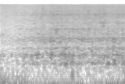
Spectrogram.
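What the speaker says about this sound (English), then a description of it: "Little creek right at the back of us." Small creek flowing right behind a Colorado campsite, a soft steady trickle and burble of shallow water over stones, close by and continuous with no voices.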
